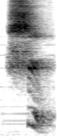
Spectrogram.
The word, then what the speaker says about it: 是: Sino que es como que uno levanta la lengua, ¿sí? Lo pone arriba en el paladar y dice simplemente shi, ¿sí?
